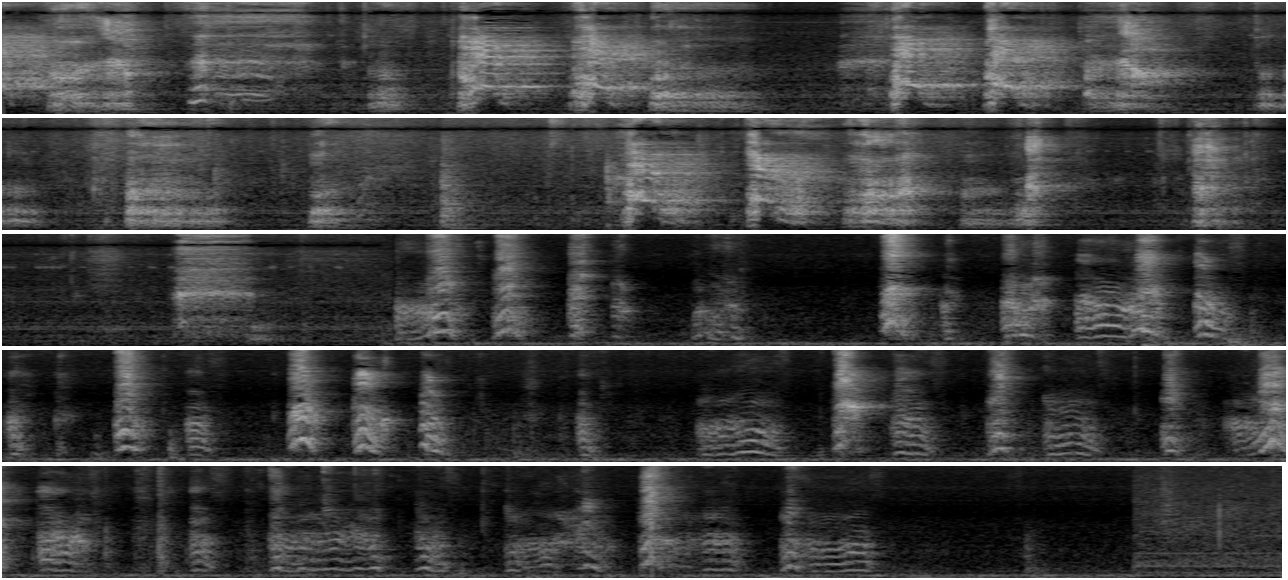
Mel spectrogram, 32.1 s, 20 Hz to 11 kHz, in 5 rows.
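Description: Puppies barking repeatedly. First a dachshund puppy barks at a toy pig. About 15 seconds in, a small fluffy puppy takes over, yapping in quick short barks at its own reflection in a mirror, over a low steady hum.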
